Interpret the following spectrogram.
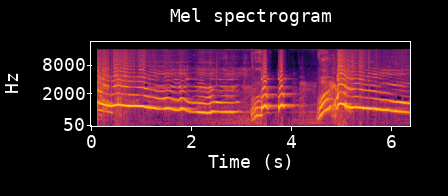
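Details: Greyhound singing, a loud drawn-out howl that starts high and glides slowly downward, with short sharp rising yelps breaking in midway before another long falling howl.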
